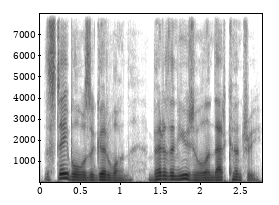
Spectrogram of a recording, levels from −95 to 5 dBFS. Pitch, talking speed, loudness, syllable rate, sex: 130 Hz, 260 wpm, -17 LUFS, 6.9 syllables/s, male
